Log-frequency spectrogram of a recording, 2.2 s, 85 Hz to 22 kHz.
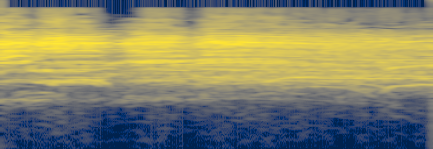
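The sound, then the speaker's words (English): Excited crowd cheering and shouting hours before the stars arrive, a dense, continuous wash of high whoops and yells that stays loud throughout. “This is just the hype and commotion of me being in the crowd. And this is how many hours before the stars arrive? This is around 6 o'clock. So everyone's getting kind of excited.”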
